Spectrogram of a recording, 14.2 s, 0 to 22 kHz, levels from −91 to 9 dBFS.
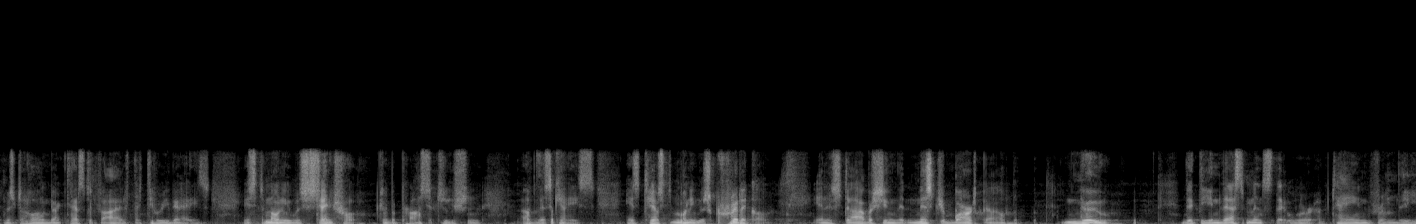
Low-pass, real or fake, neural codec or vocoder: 7.2 kHz; fake; codec, 24 kHz, 1.5 kbps, HILCodec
